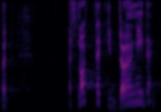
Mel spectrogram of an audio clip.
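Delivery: ordinary talk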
